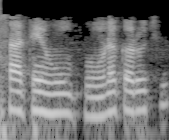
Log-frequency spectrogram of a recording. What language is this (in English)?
Gujarati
